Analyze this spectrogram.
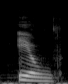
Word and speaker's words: ele: The word for he is more a closed vowel, so you don't open much your mouth, you do a il.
